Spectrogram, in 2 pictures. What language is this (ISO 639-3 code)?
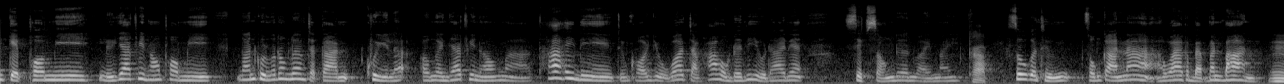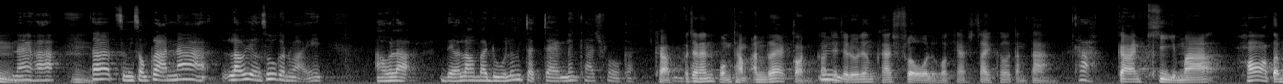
tha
